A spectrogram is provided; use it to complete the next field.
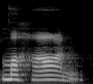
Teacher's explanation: हम जब महान बोलते हैं तो हाँ को थोड़ा लाउड बोलते हैं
